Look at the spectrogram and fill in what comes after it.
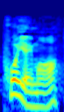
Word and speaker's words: poiema: The word here that's translated workmanship is the word poiema. That's how it's pronounced in the Greek.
